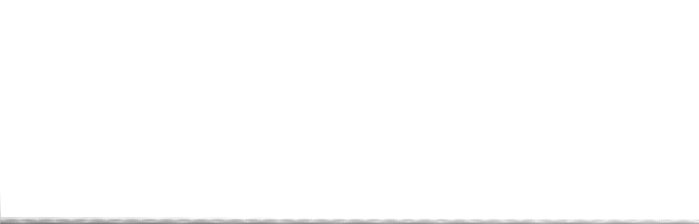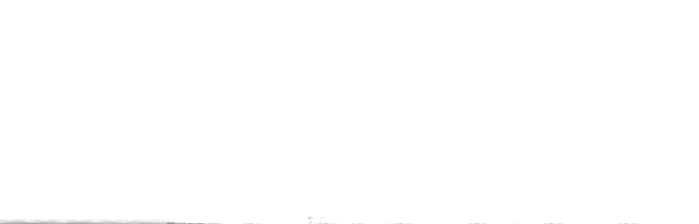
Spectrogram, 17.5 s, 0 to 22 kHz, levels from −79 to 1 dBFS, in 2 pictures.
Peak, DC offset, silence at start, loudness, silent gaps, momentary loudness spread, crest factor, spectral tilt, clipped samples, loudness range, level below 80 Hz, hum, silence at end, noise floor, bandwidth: -34 dBFS; under 0.1%; 0 s; -49 LUFS; none; 14 LU; 14 dB; -10.5 dB/octave; under 0.1%; 16 LU; -54 dBFS; none; 0.8 s; -84 dBFS; 1 kHz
